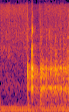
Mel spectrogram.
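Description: Chicken and vegetables sizzling in a skillet as seasoning is sprinkled in, a couple of quick close scrapes and taps followed by a steady bright frying hiss.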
